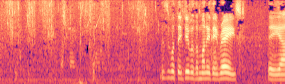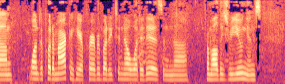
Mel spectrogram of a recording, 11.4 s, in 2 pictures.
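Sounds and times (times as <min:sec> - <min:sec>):
water poured from a container onto newly planted flowers at a granite monument: 0:00.0 - 0:04.3
speech: 0:03.2 - 0:11.2.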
